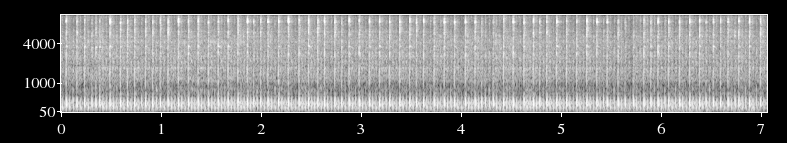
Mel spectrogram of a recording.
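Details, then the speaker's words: DLE 35 gasoline RC airplane two-stroke in a Hangar 9 Valiant 30cc, hard to start until the choke pushrod Z-bend was trimmed for full choke closure; after the fix it popped right away, fast even buzzing run with no misses; normal running. "oh it sounds like it popped right away ignition on"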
